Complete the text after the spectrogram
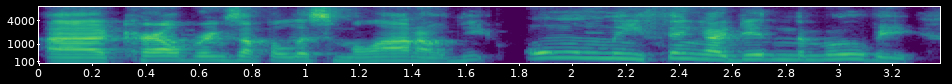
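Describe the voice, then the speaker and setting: A man's voice: on the high side, lively intonation, quick pace, a bit bright. A man chatting casually on an online panel, giving blunt, emphatic opinions. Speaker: panelist on an online video game show.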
